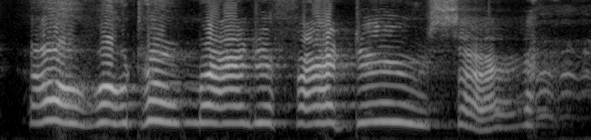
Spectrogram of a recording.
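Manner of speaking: put-on Southern belle voice. Asked to sound like an old Southern Belle, playing along. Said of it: "Sound like a Southern Belle".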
